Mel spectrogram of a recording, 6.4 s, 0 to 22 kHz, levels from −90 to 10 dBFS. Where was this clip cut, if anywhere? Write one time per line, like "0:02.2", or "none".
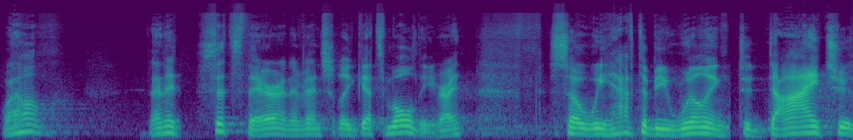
0:01.4
0:05.5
